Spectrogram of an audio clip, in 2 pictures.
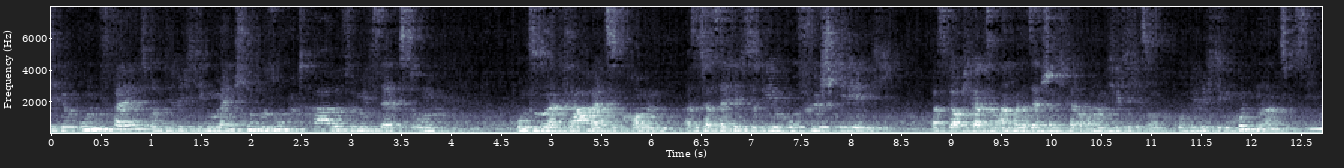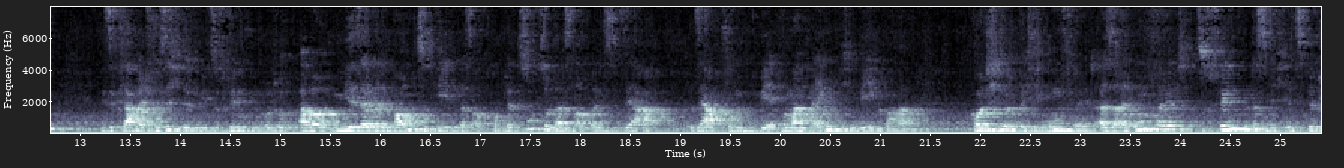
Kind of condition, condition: setting, live audience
